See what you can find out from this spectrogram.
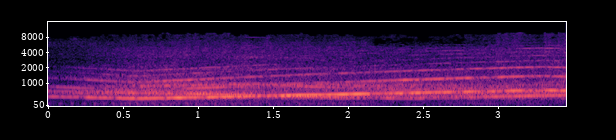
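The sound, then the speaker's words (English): A loud air raid siren wails continuously across the border town of Nahariya in northern Israel, its tone sliding slowly down and then rising again, with no voices and no other sounds alongside it. “A residential building in northern Israel was hit by a projectile on Monday after air raid sirens blared across the border town of Nahariya.”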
